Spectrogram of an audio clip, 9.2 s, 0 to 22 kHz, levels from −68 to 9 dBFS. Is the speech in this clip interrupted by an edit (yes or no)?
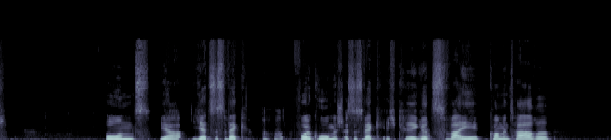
yes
